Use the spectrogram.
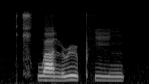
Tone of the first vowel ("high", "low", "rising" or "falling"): low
